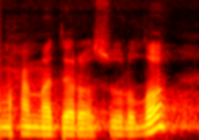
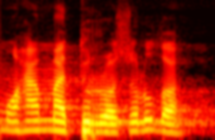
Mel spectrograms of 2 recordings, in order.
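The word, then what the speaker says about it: مُحَمَّدًا رَسُولُ اللهِ: ilaha illallah, asyhadu anna muhammadar rasulullah, asyhadu anna muhammadar rasulullah ya. Dannya fathatain ya, bukan muhammadur rasulullah, karena anna itu lafaz taukid yang menasabkan isim ya, memfathahkan isim.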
